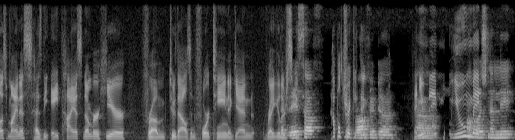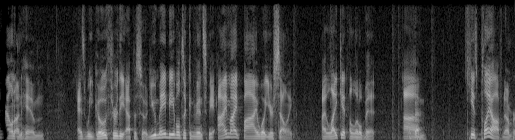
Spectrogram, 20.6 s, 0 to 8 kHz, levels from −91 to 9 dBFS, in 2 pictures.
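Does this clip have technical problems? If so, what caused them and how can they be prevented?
Yes. Between 5.85 and 10.65 s the speech repeatedly dips or drops out: 5.85–6.21 s, 6.6 s, 7.17–8.04 s, 8.56–9.05 s and 9.58–10.65 s, with the deepest cuts around 35 to 40 dB. This is likely speech suppressed in double talk, where the echo canceller mistook overlapping near-end speech for loudspeaker echo and attenuated it. Better double-talk detection, a headset, or lower loudspeaker volume would prevent it.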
